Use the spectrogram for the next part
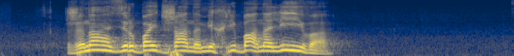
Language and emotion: Russian, positive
